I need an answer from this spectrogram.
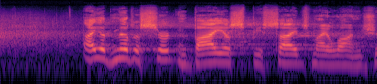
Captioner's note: applause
